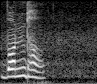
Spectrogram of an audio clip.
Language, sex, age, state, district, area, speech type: Assamese, female, 18-30, Assam, Darrang, rural, read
